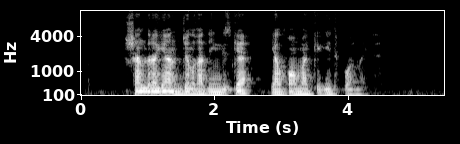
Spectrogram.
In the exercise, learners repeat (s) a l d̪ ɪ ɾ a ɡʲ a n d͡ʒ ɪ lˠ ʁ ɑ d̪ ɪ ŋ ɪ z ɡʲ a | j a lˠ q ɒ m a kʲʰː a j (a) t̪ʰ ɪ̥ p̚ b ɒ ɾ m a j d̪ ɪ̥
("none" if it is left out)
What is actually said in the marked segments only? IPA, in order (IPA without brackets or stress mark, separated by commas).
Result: ʃ, e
